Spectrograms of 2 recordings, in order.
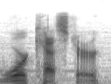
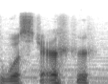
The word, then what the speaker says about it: Worcester: Worcester, I called it Warcaster cuz that's how it's spelled. But apparently you just don't pronounce any of the middle part and it's Worcester.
